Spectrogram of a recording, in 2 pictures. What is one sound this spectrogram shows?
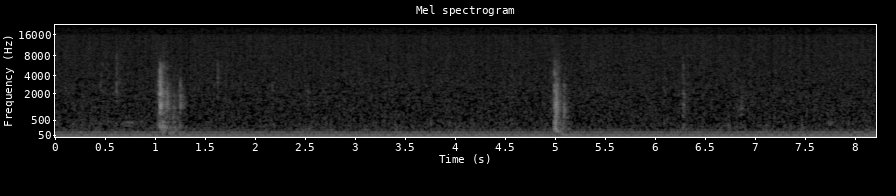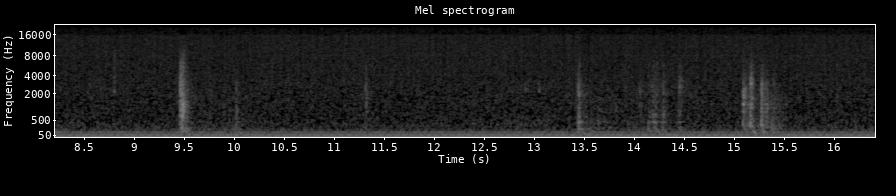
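Plastic pens clack softly against each other now and then.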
